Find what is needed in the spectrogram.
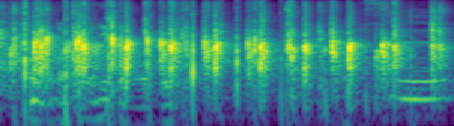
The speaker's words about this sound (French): Bravo, on applaudit.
